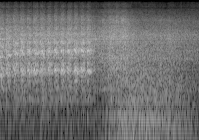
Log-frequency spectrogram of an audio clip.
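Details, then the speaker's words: Sunken, abandoned SS Minnow boat car, engine cranked on starting fluid: fast cranking pulses catch for about a second, then fade; the engine itself is good but is not getting any fuel delivery. "Is that it trying to run? Oh, my gosh, guys, this is really exciting. Woah! >> It's trying. You can hear it starting a LITTLE BIT."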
